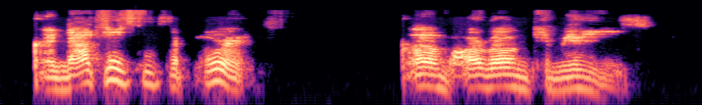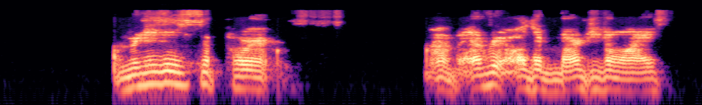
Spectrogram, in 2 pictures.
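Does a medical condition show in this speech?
Yes: muscular dystrophy.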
